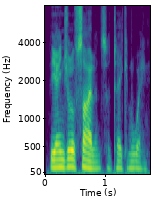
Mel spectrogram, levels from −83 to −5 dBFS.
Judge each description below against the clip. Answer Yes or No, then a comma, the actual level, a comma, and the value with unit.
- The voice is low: Yes, low, 120 Hz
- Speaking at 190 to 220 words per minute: No, fast, 240 wpm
